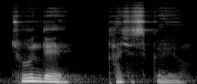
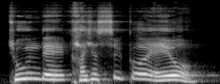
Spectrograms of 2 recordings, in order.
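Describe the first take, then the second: First: Said in the usual way. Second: Louder and slow, weighing 좋은; emphatic stock phrase. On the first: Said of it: "꼭 뭐라고 얘기하는지". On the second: Retold or imitated. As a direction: lean on each word to expose the cliché. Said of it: "무슨 말이에요?". (천천히 힘주어 상투적 위로처럼)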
